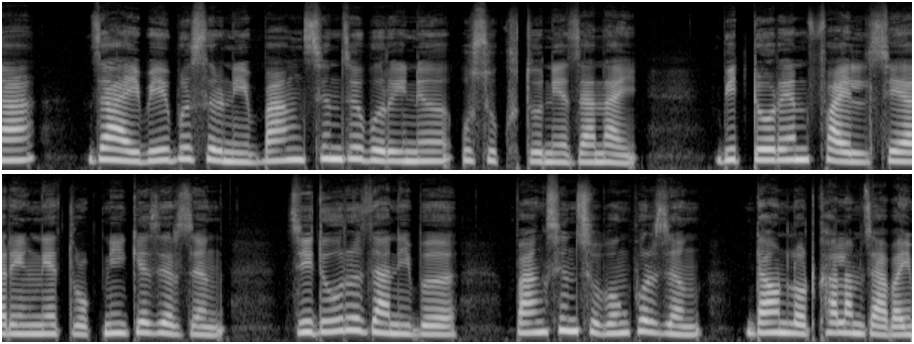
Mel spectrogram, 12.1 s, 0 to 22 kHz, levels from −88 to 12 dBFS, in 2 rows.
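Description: Listening to the speech recording, nothing stood out as a technical problem at any point.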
